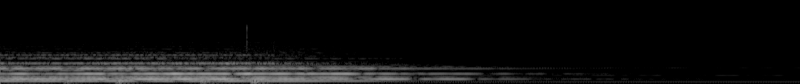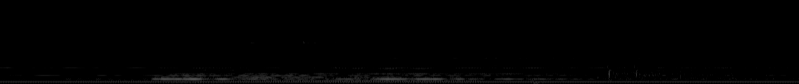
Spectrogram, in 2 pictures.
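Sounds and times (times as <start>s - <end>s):
guitar recorded with SM57 microphone: 0.0s - 5.7s, 9.6s - 14.2s.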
